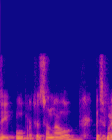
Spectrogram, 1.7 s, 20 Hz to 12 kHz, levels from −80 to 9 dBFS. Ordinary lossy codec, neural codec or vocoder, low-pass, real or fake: MP3, 64 kbps; codec, 16 kHz, 4 kbps, X-Codec, HuBERT features, trained on balanced general audio; 7.2 kHz; fake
